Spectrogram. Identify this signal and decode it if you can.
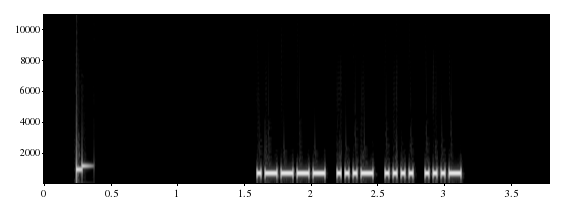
Morse code, heard as a keyed tone, about 40 wpm, 700 Hz. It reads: 1VHV
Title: Four Challenging Letter-Number Combinations 40wpm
